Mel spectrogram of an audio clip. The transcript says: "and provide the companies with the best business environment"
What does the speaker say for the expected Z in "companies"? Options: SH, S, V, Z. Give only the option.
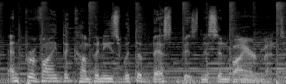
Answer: Z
